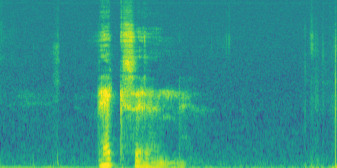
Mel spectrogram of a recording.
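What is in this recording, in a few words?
"wechseln", German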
